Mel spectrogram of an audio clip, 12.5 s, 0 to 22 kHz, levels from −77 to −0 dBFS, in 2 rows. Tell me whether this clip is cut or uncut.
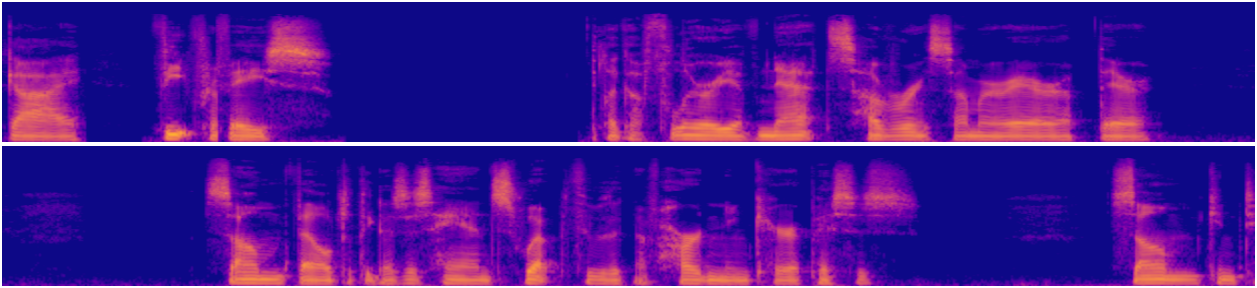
cut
